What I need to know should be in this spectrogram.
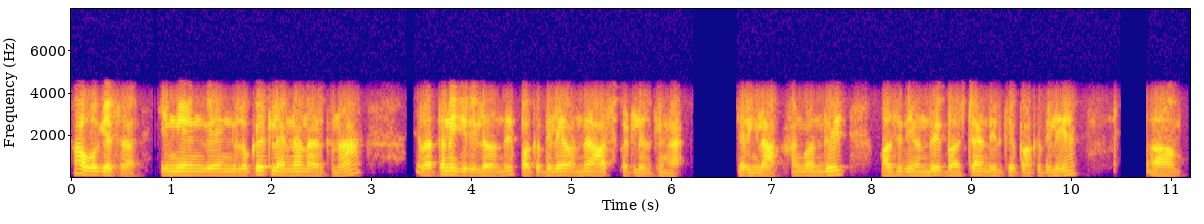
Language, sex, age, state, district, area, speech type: Tamil, male, 18-30, Tamil Nadu, Vellore, urban, conversation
